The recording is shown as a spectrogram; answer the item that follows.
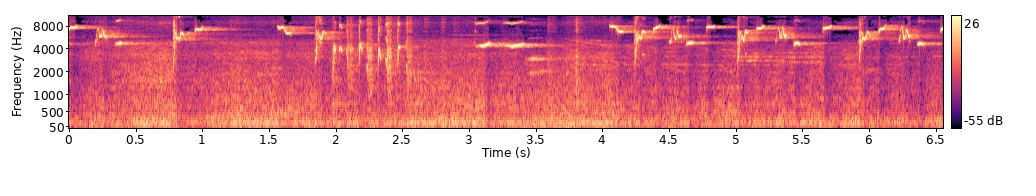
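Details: Sunbird singing energetically as a lure to set other birds singing, sharp and clear in tone: clusters of very high, piercing whistled slurs and quick chips, with a brief rapid trill midway and a soft low hum underneath.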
